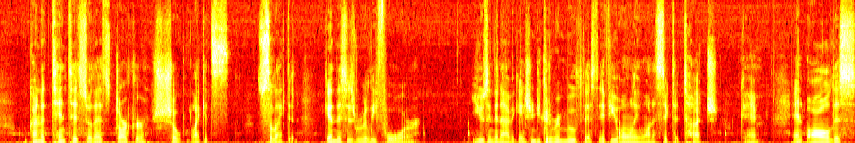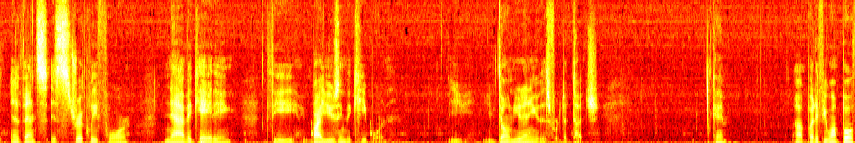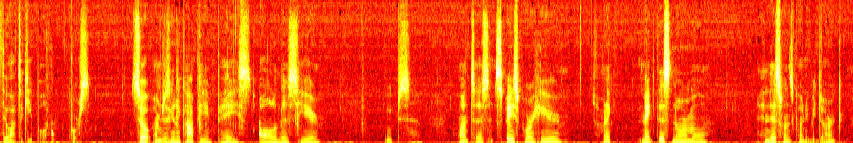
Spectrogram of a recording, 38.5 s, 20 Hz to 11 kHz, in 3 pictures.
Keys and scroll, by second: 29.1 ctrl+shift+c, 30.0 ctrl+v, 30.9 space, 33.0 space.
